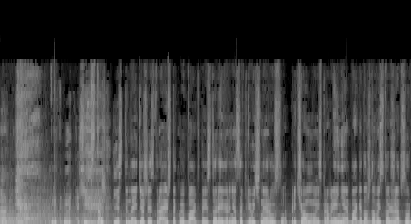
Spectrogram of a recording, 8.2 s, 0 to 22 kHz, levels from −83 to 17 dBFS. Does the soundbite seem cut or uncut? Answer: uncut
